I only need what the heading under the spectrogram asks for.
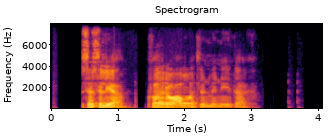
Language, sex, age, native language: Icelandic, male, 30-39, Icelandic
